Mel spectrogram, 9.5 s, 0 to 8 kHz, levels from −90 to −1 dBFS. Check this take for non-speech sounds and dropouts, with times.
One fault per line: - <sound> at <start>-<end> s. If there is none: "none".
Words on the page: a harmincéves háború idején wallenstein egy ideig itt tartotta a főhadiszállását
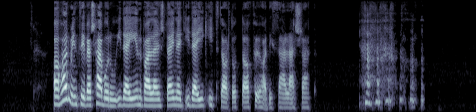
- laugh at 7.2-8.5 s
